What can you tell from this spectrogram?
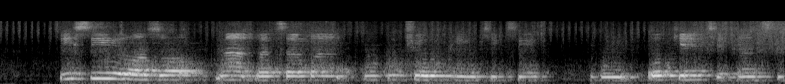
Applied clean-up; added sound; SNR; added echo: neural separator model SepFormer DNS4.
